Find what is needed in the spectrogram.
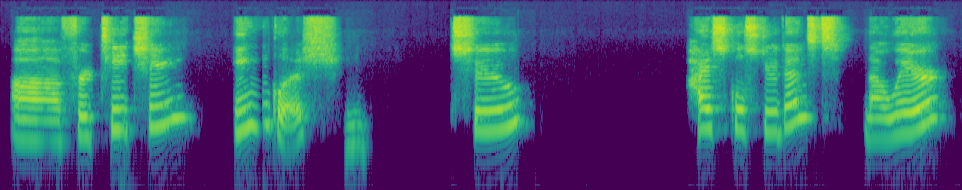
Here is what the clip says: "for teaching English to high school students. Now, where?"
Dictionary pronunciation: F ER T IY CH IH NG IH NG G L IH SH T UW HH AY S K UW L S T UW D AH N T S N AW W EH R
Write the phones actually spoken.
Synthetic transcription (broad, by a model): F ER T IY CH IH NG IH NG G L IH SH T UW HH AY S K UW L S T UW D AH N T S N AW W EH R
